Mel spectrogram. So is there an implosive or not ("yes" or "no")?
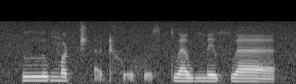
no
